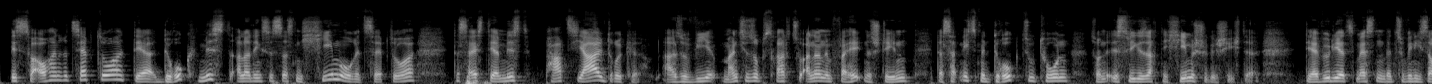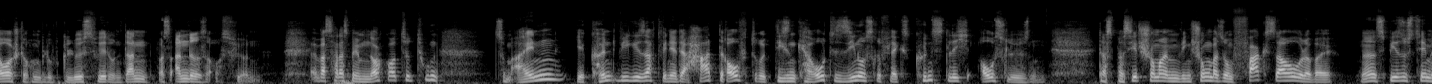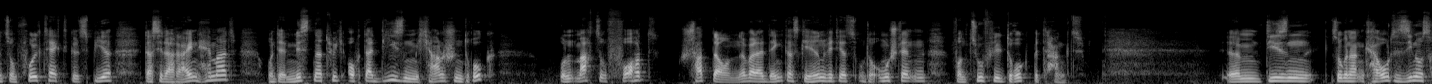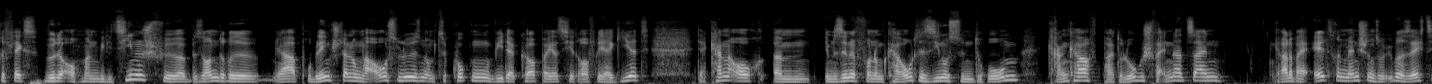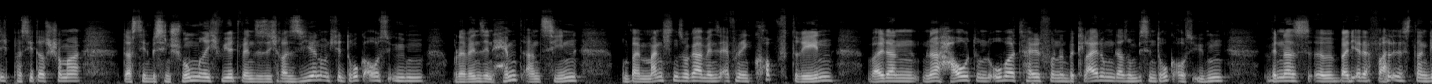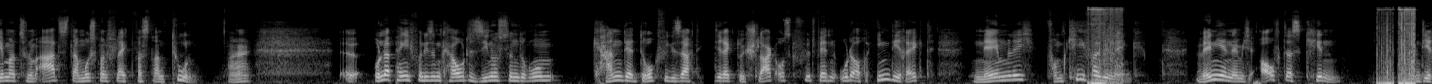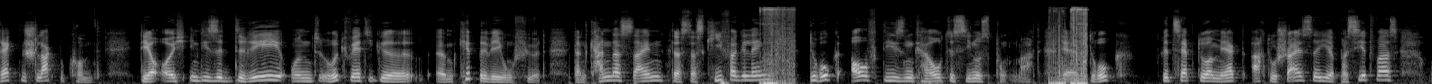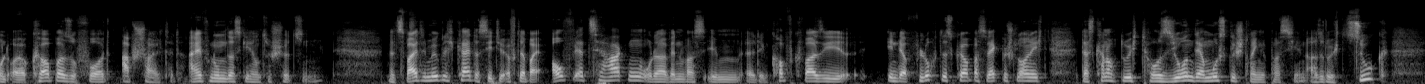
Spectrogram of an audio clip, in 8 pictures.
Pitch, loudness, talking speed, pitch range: 160 Hz, -24 LUFS, 185 wpm, 140-180 Hz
